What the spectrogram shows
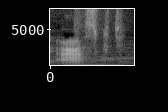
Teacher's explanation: you really have to roll that sk into a T sound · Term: SKT sound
